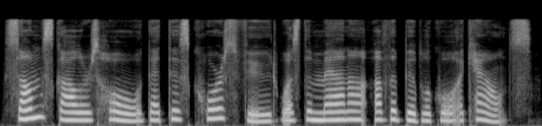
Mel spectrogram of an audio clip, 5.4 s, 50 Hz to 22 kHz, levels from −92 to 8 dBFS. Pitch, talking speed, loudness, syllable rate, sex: 245 Hz, 155 wpm, -18 LUFS, 3.8 syllables/s, female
